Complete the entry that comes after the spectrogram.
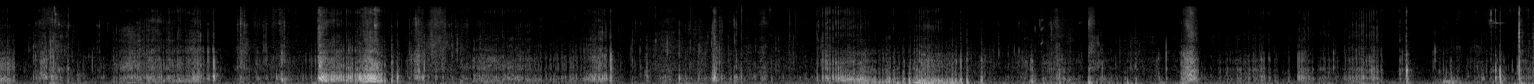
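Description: Fingertips and nails scratch and rub the flap of a brown leather backpack held against the chest, and work its zipper. Soft, dull scratching and rubbing runs throughout, with sharp clicks and short zipper rasps. Louder bursts of friction come early and again near the middle.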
